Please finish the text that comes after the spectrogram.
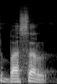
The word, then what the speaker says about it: bustle: Asal means bustle, BUSTL. Here also T is silent.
